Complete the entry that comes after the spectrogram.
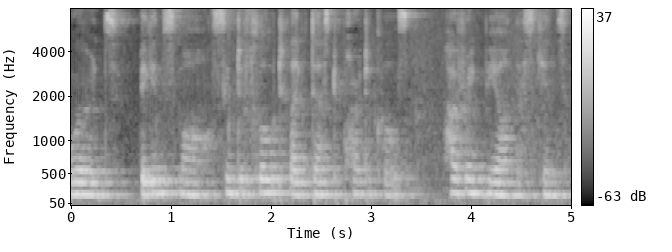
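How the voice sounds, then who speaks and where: Against noticeable background noise and audible room echo, a woman with a medium pitch talks at a fairly slow pace in a monotone, flat delivery. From Canada. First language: Japanese. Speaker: artist and university researcher. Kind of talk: lecture reading a prepared text. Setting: lecture hall with audience and online stream. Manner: measured, reflective.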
